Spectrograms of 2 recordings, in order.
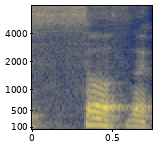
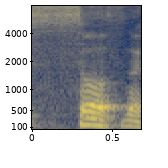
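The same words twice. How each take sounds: First: It is pronounced the way Londoners say it. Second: It is pronounced the way Londoners say it.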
